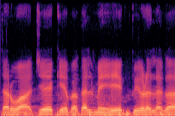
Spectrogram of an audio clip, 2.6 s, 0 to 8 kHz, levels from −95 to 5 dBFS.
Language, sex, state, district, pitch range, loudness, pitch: Hindi, male, Uttar Pradesh, Lucknow, 130-150 Hz, -14 LUFS, 135 Hz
